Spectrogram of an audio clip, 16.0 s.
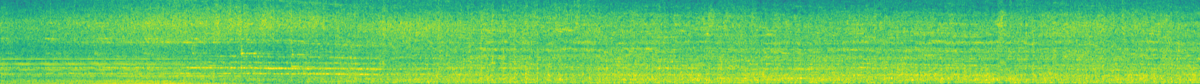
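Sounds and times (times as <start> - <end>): freight cars rolling past: 0.0 - 13.0.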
